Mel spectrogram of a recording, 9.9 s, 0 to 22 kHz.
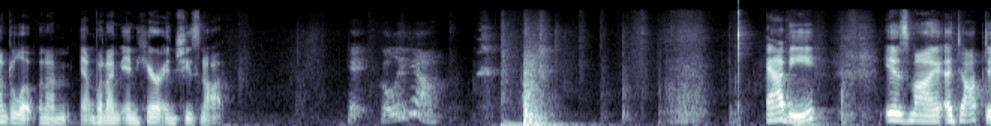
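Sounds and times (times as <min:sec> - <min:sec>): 
speech: 0:00.0 - 0:02.3, 0:03.5 - 0:04.4, 0:07.7 - 0:09.9
door thumping shut: 0:05.0 - 0:05.7.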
